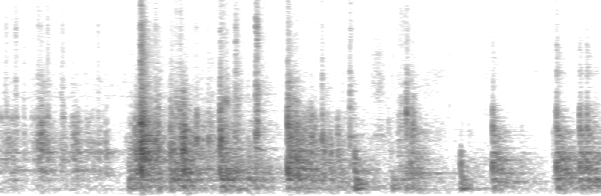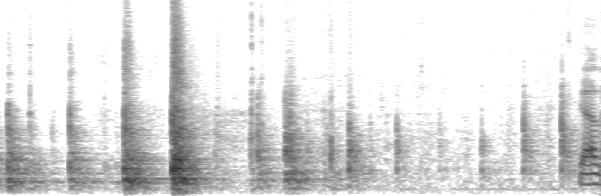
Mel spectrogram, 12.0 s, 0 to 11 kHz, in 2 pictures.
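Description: Short clicks and knocks of a hand screwdriver and a quarter-20 screw against a plastic PACKOUT mounting plate as the screw is worked into a rivet nut beneath, hunting for the thread, over background music.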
